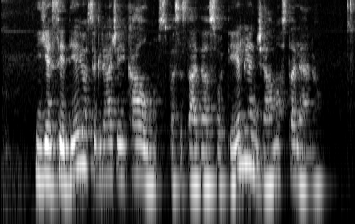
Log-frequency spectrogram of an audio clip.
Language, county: Lithuanian, Panevėžys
